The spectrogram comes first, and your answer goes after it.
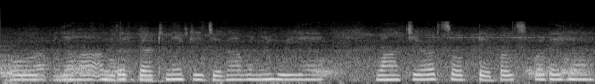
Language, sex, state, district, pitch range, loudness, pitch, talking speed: Hindi, female, Punjab, Fazilka, 220-230 Hz, -15 LUFS, 225 Hz, 150 wpm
